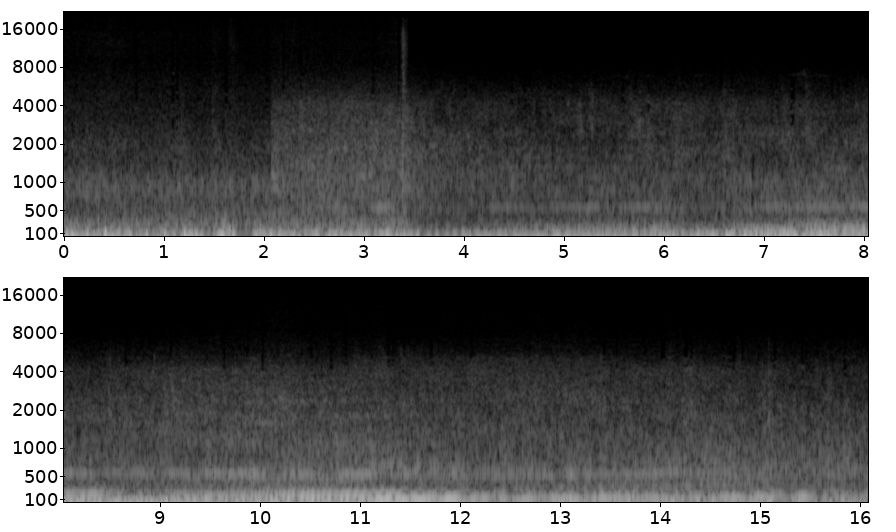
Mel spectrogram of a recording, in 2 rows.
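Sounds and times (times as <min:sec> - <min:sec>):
traffic passing: 0:00.0 - 0:16.0
vehicles accelerating: 0:05.0 - 0:16.0.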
